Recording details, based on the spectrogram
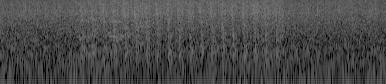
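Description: Gunfire in the Combat Mission WWII strategy game on the Eastern Front, a steady, dense wash of distant small-arms and machine-gun fire crackling continuously throughout, without clear individual shots.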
